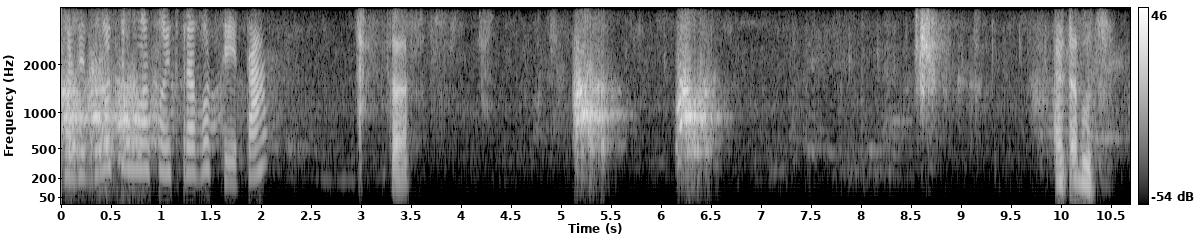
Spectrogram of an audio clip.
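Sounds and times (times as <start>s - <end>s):
mixed-breed dog barking: 0.0s - 1.1s, 5.1s - 6.8s
speech: 0.2s - 2.2s, 3.3s - 3.6s, 5.1s - 5.6s, 9.9s - 10.5s.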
